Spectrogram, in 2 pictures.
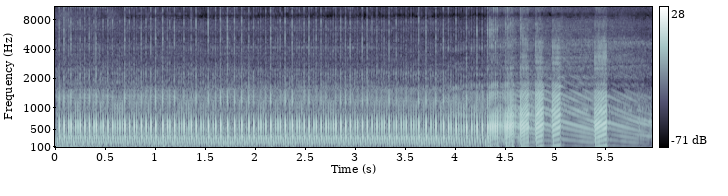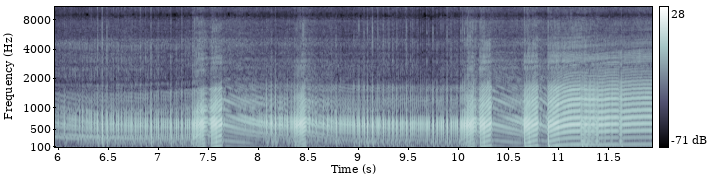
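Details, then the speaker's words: Rebuilt Homelite Super XL 130 chainsaw during tuning: steady idle with no hunting, then sharp revs after a cut dropping cleanly back to a stable idle. Tilting the saw shows no air leak. "So you're going to notice that after a cut here, I just let it go right back to idle. And I'm basically making sure that it returns to idle and does so like it should and doesn't fluctuate."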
